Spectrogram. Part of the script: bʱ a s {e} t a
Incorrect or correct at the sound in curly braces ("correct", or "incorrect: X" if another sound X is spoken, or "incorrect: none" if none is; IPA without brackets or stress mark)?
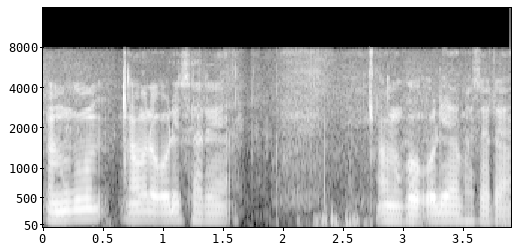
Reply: incorrect: a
